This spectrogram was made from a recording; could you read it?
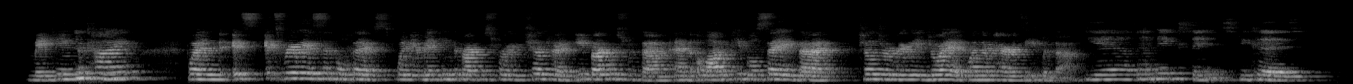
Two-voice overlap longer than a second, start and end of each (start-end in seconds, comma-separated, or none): none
